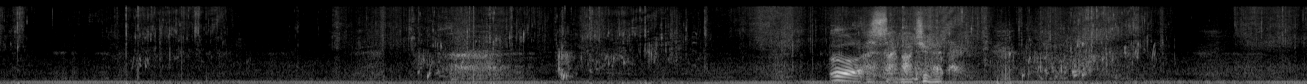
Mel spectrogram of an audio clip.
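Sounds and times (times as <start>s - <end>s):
water sloshing: 0.0s - 2.6s, 3.6s - 8.0s, 8.7s - 11.9s
water dripping and trickling: 1.0s - 2.4s, 4.0s - 7.3s, 9.4s - 11.8s.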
